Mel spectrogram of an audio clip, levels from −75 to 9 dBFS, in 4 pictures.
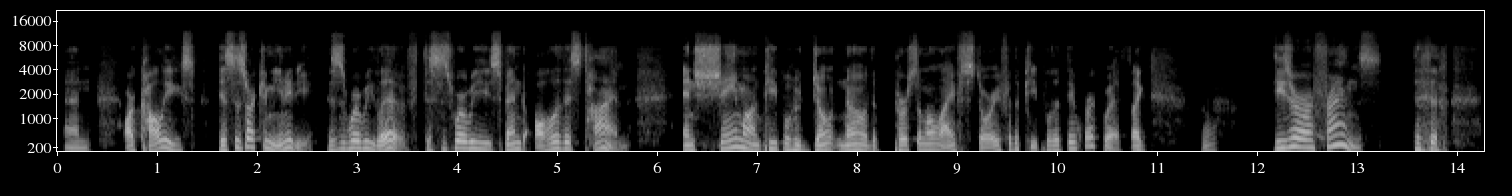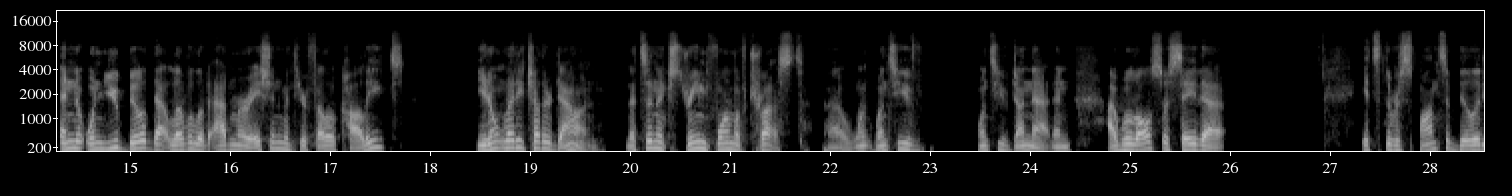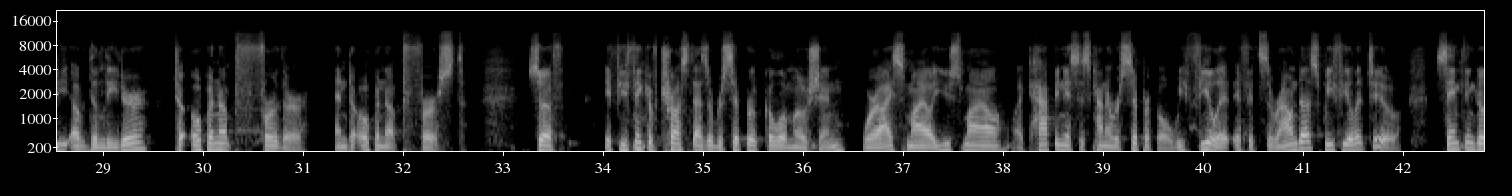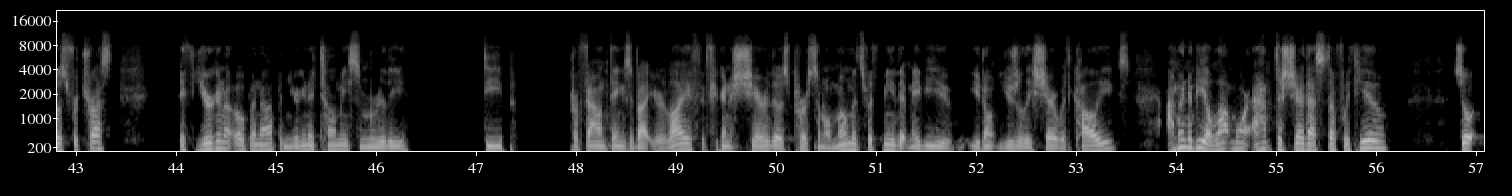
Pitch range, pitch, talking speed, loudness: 120-165 Hz, 140 Hz, 200 wpm, -23 LUFS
